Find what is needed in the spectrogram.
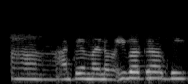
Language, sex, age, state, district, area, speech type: Kannada, female, 18-30, Karnataka, Shimoga, rural, conversation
